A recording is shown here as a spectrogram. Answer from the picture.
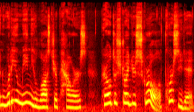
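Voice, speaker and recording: Putting on a character voice, a woman talks at a fairly quick pace in a high pitch with very wide pitch swings. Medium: read story. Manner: probing, accusing.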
